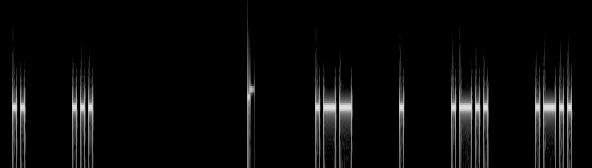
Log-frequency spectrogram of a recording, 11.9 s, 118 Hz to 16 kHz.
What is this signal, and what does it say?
Morse code, heard as a keyed tone, about 15 wpm, spaced as for 7 wpm, 700 Hz. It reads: IS WELL
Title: 4x Character Spacing - Top 200 Words - 15wpm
